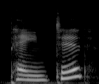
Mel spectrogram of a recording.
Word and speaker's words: painted: example in more detail paint paint paint is one syllable paint painted painted painted is two syllables paint Ted painted in these words the IDI adds an extra syllable ed I tasted some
